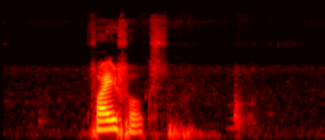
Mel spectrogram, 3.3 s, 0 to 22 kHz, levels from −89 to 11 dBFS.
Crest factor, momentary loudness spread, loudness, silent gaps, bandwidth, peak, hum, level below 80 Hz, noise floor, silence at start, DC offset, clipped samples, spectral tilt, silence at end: 24 dB; 25 LU; -22 LUFS; none; 15.5 kHz; -6 dBFS; none; -62 dBFS; -68 dBFS; 0.9 s; under 0.1%; under 0.1%; -4.5 dB/octave; 1.55 s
